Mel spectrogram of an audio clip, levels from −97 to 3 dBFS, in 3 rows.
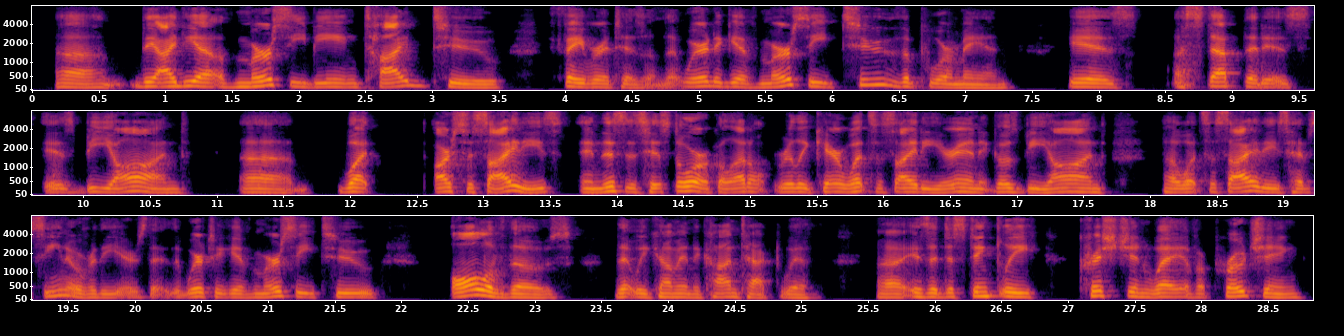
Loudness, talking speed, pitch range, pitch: -27 LUFS, 155 wpm, 120-145 Hz, 130 Hz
